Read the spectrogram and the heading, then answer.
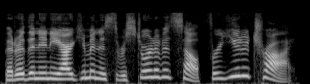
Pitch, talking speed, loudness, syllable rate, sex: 265 Hz, 210 wpm, -20 LUFS, 7.3 syllables/s, female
